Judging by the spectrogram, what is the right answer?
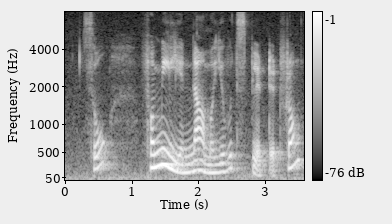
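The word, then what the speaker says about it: Familienname: surname is Mu now whenever you come across long words in German since there are many always split them then you would get the correct pronunciation for example here familian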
